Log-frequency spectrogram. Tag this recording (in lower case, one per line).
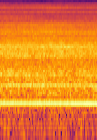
tools
power tool
drill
